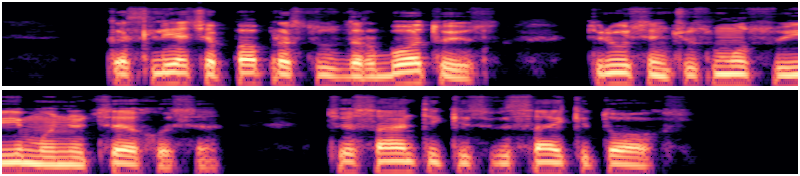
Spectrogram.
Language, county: Lithuanian, Vilnius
